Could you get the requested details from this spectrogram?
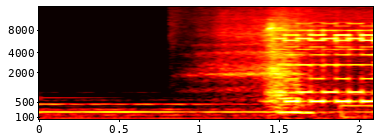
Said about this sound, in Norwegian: Det var jo en ganske stressende situasjon, fordi telefonene ringte hele tiden, og det var en voldsom summing eh, hele tiden.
